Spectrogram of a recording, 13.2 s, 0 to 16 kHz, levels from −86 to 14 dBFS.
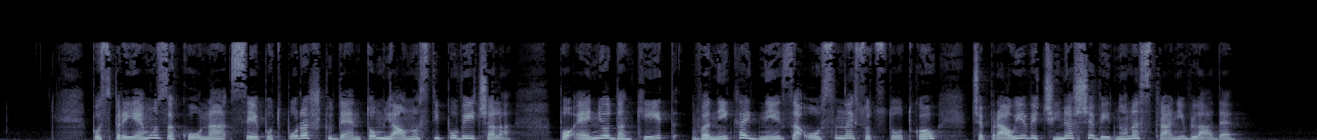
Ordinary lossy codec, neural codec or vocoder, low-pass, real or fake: MP3, 48 kbps; vocoder, 48 kHz, 128 mel bands, Vocos; 14.4 kHz; fake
